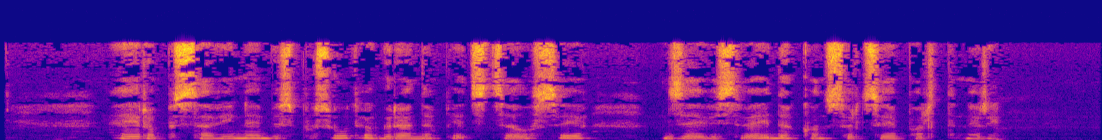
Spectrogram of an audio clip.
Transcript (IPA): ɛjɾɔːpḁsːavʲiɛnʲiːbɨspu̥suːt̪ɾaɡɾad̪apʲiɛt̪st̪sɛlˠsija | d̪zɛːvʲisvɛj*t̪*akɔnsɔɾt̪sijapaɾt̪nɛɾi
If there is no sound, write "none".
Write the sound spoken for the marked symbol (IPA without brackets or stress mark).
d̪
